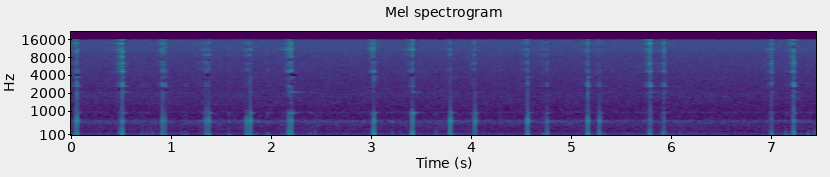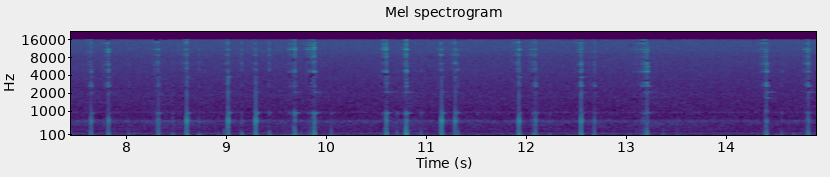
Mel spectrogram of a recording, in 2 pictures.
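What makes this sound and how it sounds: An empty, hollow clear glass mug held in both hands is tapped with fingernails in an irregular series of about 35 quick taps. Each tap is a short, dry click with a low, dull body and almost no ring. A faint steady hum runs underneath.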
